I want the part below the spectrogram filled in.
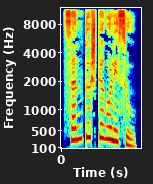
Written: ಸಂತುಷ್ಟಗೊಳಿಸು

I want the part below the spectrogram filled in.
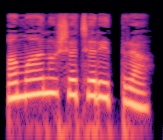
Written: ಅಮಾನುಷಚರಿತ್ರ

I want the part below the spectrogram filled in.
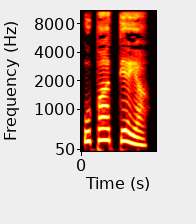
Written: ಉಪಾಧ್ಯಾಯೆ

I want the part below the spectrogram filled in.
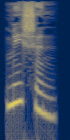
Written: ಮಸಣ

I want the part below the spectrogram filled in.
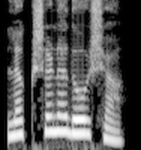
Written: ಲಕ್ಷಣದೋಷ

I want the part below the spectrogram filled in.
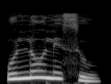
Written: ಉಲ್ಲೋಲಿಸು

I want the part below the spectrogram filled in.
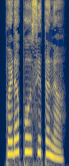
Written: ಪಡಪೋಸಿತನ

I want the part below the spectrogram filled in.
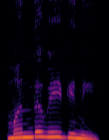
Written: ಮಂದವೇಗಿನಿ

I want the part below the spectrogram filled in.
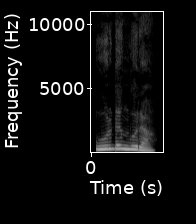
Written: ಊರ್ಡಂಗುರ

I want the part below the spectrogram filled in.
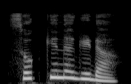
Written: ಸೊಕ್ಕಿನಗಿಡ

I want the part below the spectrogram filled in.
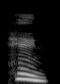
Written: ಹೆಣ

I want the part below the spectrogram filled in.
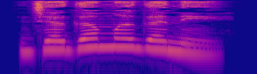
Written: ಜಗಮಗನೆ

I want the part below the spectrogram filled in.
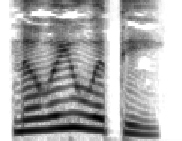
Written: ನವಯುವತಿ

